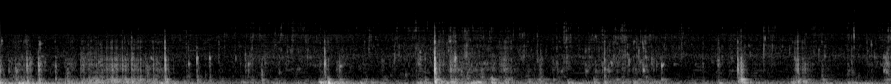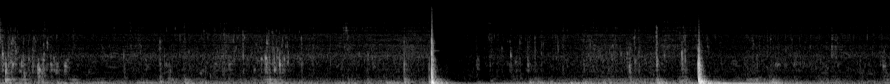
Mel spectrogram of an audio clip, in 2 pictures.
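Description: Kayak paddle strokes dipping and splashing in the water, with irregular sharp knocks, probably the paddle striking the kayak hull. The loudest knock comes about thirteen seconds in.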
